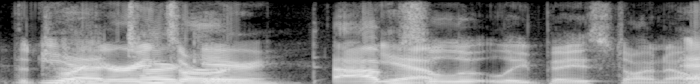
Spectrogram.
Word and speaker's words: Targaryen: The Targaryen, how do you pronounce? Targaryens, yeah. – Targaryens. – Right. Yep.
